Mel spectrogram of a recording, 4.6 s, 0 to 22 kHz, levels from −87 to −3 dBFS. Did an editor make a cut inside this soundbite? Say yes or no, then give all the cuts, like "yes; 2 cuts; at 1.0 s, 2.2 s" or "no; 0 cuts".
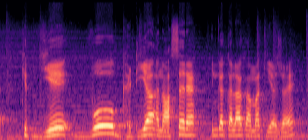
yes; 1 cut; at 3.1 s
